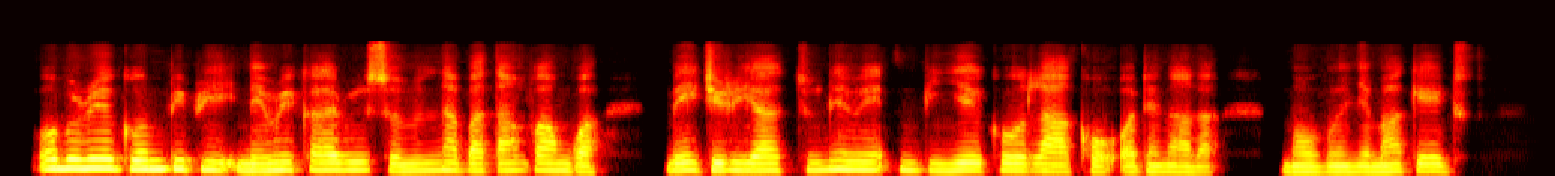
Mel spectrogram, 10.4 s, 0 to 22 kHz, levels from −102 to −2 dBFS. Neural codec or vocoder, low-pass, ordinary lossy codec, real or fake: codec, 16 kHz, about 1 kbps, DyCAST, with the encoder's durations; none; none; fake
